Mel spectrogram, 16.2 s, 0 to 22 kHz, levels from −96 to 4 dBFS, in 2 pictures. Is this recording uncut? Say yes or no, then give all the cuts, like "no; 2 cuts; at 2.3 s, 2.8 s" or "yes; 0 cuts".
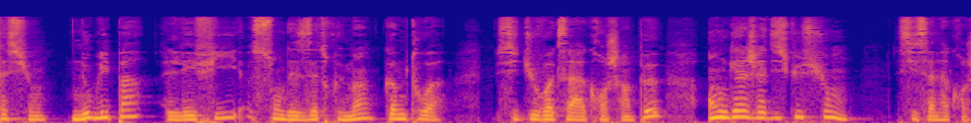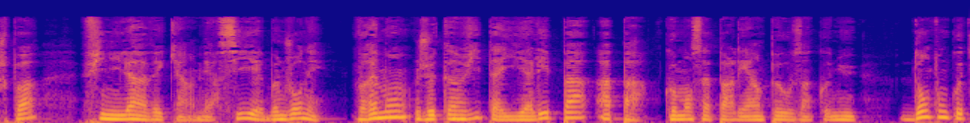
no; 1 cut; at 4.0 s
